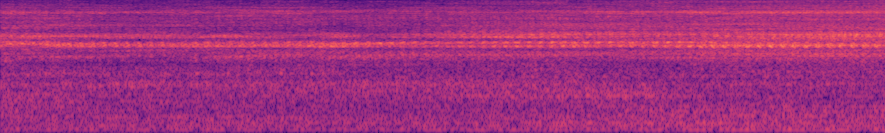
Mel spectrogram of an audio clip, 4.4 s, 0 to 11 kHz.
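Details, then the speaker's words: 1992 Dodge Dynasty at idle, AC off, under hood: steady high-pitched metallic whir; AC compressor clutch spinning when it shouldn't, suspected failing compressor clutch bearing, not confirmed. "sounds like some bearings doesn't it going out on an idler or tensioner pulley or something maybe air conditioning see that compressor clutch it's trying to spin right there it should not be trying to spin the AC is not on"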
